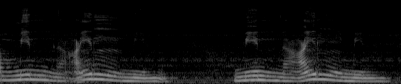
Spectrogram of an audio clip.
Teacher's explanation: nun sukun ya ada nun sukun lalu setelahnya bertemu dengan huruf Ain maka nunnya kita baca jelas ainnya juga kita baca jelas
